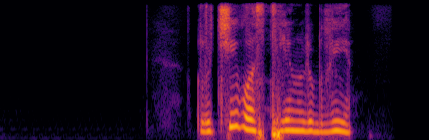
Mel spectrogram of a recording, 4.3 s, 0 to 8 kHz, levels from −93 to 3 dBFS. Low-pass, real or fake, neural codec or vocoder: 7.2 kHz; fake; codec, 16 kHz, 2 kbps, FunCodec, trained on Chinese and English, 25 frames a second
